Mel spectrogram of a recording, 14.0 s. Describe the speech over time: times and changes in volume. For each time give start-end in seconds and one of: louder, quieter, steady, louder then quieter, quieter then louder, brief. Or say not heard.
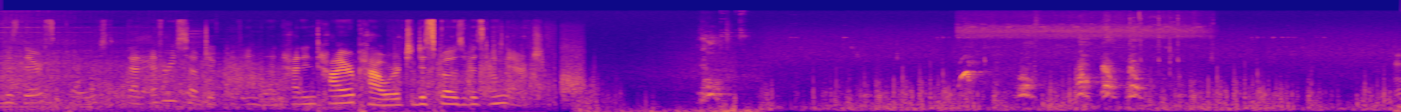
0.0-5.5 louder.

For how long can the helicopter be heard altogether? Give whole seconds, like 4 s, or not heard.
2 s.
